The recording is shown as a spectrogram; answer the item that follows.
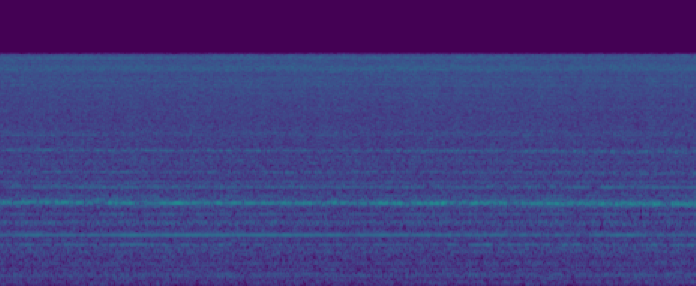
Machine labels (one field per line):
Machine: pump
